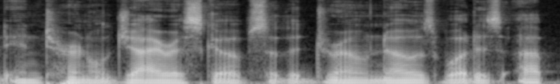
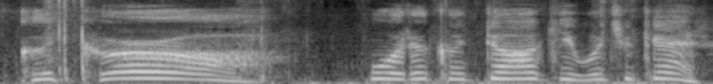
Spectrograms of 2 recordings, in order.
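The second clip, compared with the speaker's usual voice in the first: high-pitched dog praise; 4 dB quieter than usual. Real, not acted. Praising the dog after her find, in high squeaky baby talk. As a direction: gush over her like a proud owner.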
